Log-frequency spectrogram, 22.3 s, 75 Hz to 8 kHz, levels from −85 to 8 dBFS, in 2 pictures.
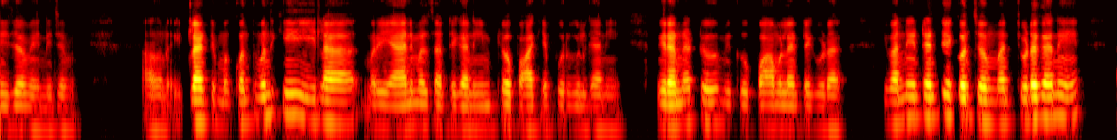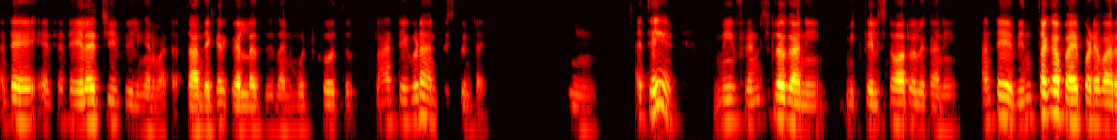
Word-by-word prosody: నిజమే. 120 -1 -8
నిజమే. 110 -1 -18 0.8
అవును. 110 0 -12
ఇట్లాంటి 145 0 +5
మ - - -10
కొంతమందికి 160 +6 -6 0.2
ఇలా 145 -1 +1 0.4
మరి 125 - -10
యానిమల్స్ 125 +1 -4
అంటే 120 +1 -15
గాని, 120 0 -4
ఇంట్లో 120 +1 -7
పాకే 115 0 -5
పురుగులు 120 -2 -16
గాని, 115 -1 -13 0.4
మీరన్నట్టు 130 +2 +2 0.2
మీకు 130 - -18 0.2
పాములంటే 125 -1 -6
గూడా. 115 -1 -7 0.5
ఇవన్నేంటంటే 160 +3 0
కొంచెం 155 -2 +5
మన 140 - -1
చూడగానే 160 +2 +5 0.5
అంటే 465 -2 +1 0.3
ఏంటంటే 140 - -16
ఎలర్జీ 145 0 +2
ఫీలింగ్ 115 -3 -14
అనమాట. 110 - -17 0.2
దాని 115 0 +2
దగ్గరకి 130 +3 -6
వెళ్ళద్దు, 115 -1 -4
దాన్ని 110 0 -14
ముట్టుకోవద్దు 125 +1 -13 0.3
అలాంటియి 145 +1 -13
గూడా 170 +2 -1
అనిపిస్తుంటాయి. 140 - -20 0.8
హ్మ్. 110 -2 -21 0.5
అయితే - - +3 0.7
మీ 150 - -6
ఫ్రెండ్స్‌లో 145 +3 +5
గాని, 125 -2 +3 0.4
మీకు 125 0 -20
తెలిసిన 130 +2 -7
వార్లలో 130 -2 -1
గాని 115 0 -13 0.3
అంటే 150 +4 -3 0.2
వింతగా 175 +6 +6
భయపడేవారు 145 -2 +5
130 Hz, 130 wpm, -23 LUFS, 120-145 Hz, 0.8 s, వింతగా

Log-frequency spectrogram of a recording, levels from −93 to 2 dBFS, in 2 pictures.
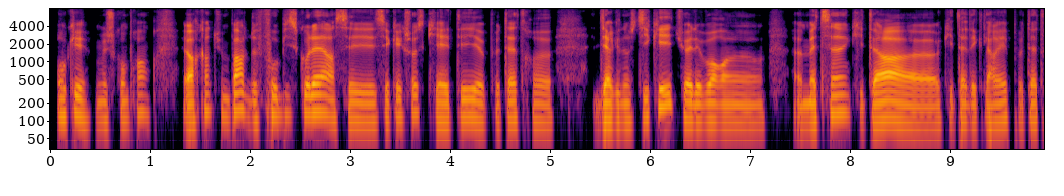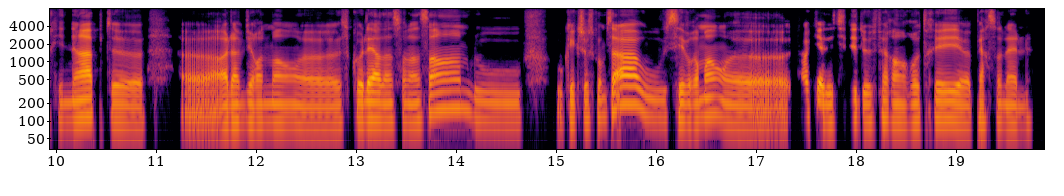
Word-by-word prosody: OK, 120 +3 -2 0.2
mais 105 - -6
je - - -1
comprends. 130 +6 -6 0.3
Alors 100 - +6
quand 145 - -2
tu 130 - -12
me - - -8
parles 150 +2 +5
de 105 - -4
phobie 130 +5 -5
scolaire, 135 -2 +4
c'est 100 -1 0
c'est - - 0
quelque 120 -3 -3
chose 135 0 -2
qui - - -4
a - - +5
été 115 +2 -1
peut-être, 105 +3 -3
heu, 95 -1 -3 0.4
diagnostiqué? 100 0 +2
Tu - - -3
es - - +7
allée 100 -1 +3
voir 100 0 +2
un 95 -1 -5 0.3
un - - -5
médecin 135 +8 +2
qui 125 -8 -9
t'a, 105 0 +8 0.3
heu, - - -7
qui - - -11
t'a 100 - -2
déclarée 95 +2 -2
peut-être 100 -1 -7
inapte, 110 +2 +3
heu, 90 -3 -2 0.4
heu, - - -3
à 90 - 0
l'environnement, 95 -1 -3
heu, 85 +1 -4
scolaire 105 0 +2
dans 100 0 -2
son 100 0 -5
ensemble 150 +8 -1
ou 100 -2 -9 0.4
ou - - -11
quelque - - -4
chose 100 - -2
comme 115 0 -7
ça 195 +9 +6
ou 115 -7 -8
c'est 105 -2 +1
vraiment, 105 +2 -1
heu, 90 -1 -2
toi - - -2
qui - - +2
a - - +3
décidé 95 0 -3
de 100 - -5
faire 105 +1 -5
un 100 -1 -2
retrait, 105 +2 -1
heu, 95 -2 -2
personnel? 95 -1 -5
100 Hz, 200 wpm, -23 LUFS, 95-115 Hz, 0.4 s, t'a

